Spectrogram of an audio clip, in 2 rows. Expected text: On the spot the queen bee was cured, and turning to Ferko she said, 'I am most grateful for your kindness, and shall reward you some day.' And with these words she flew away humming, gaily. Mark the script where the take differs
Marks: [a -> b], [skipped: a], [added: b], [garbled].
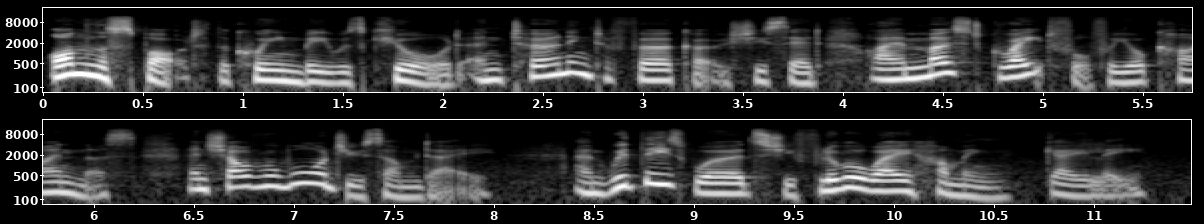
On the spot the queen bee was cured, and turning to Ferko she said, 'I am most grateful for your kindness, and shall reward you some day.' And with these words she flew away humming, gaily.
